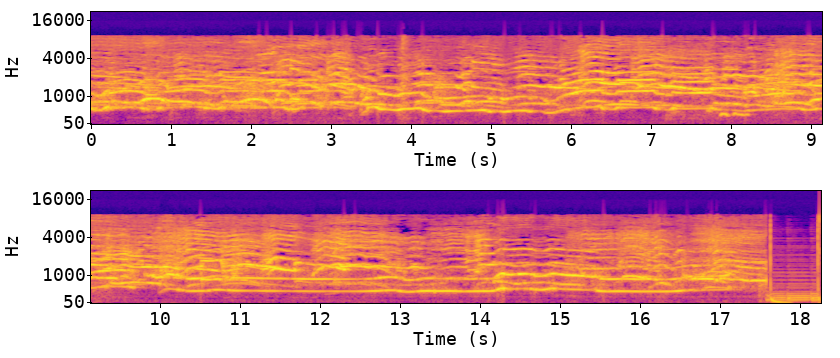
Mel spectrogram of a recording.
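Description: A dog howling in one long unbroken run: the pitch wavers up and down for the first half, then settles into long, steady held notes, and cuts off suddenly shortly before the end.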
